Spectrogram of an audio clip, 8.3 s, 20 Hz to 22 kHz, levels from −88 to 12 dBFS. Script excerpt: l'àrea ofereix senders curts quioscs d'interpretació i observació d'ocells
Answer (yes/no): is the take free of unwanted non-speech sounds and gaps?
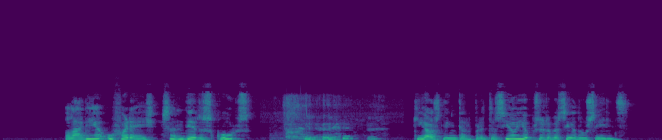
no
